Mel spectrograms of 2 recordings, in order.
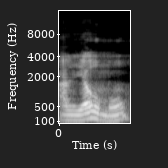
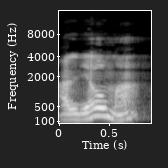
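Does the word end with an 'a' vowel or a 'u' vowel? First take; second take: u vowel; a vowel. First: The word ends with a 'u' vowel. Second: The word ends with an 'a' vowel. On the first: The speaker calls it wrong. "bukan al-yaumu" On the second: The speaker calls it right. "ini dibaca fathah"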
